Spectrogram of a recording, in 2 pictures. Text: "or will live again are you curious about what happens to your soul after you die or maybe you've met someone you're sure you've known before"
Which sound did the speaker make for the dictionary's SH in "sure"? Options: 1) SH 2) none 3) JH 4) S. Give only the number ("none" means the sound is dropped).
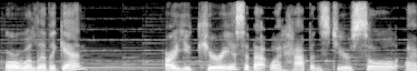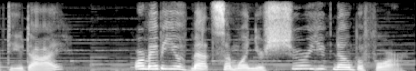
1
